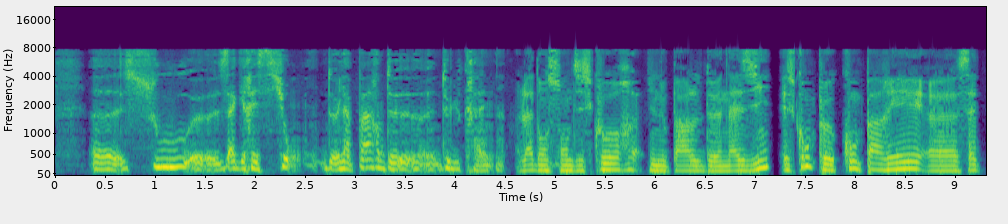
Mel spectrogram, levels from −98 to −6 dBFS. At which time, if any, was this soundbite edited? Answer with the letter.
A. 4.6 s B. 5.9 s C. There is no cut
B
